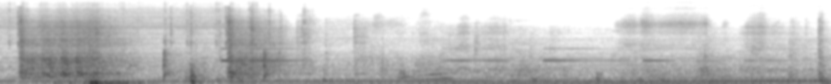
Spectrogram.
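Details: Crash-damaged Maserati non-runner: short crank, engine catches with a few loud bursts, then settles to a quiet steady idle; starts only with the relay circuit jumped by a wire, despite wiring passing a continuity test.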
